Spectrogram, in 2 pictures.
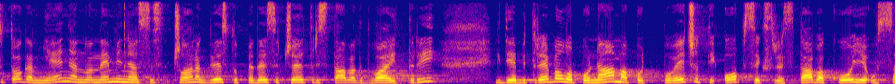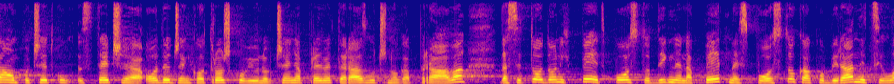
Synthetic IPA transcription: t̪o̞ɡamjeːɲanone̞mjeɲase̞t͡ʃlˠaːnakd̪ʋje̞st̪o̞pe̞d̪ese̞t̪̚t͡ʃe̞t̪ɾist̪aːʋakd̪ʋaːit̪ɾiː | ɡd̪je̞bit̪ɾe̞balo̞po̞namapo̞ʋe̞t͡ɕat̪iʔo̞pse̞ɡsɾet̪st̪aːʋako̞jije̞ʔusaːmo̞mpo̞t͡ʃeːt̪kust̪e̞t͡ɕajaʔo̞d̪ɾed͡ʑe̞nkaot̪ɾo̞ʃko̞ʋiunoʋt͡ʃe̞ːɲapɾed̪me̞t̪aɾaːzlut͡ʃno̞ɡapɾʔaːʋad̪ase̞t̪o̞ːd̪o̞nixpe̞ːt̪po̞st̪o̞d̪iɡnenape̞t̪naest̪̚po̞st̪o̞kako̞biɾaːd̪nit̪sil

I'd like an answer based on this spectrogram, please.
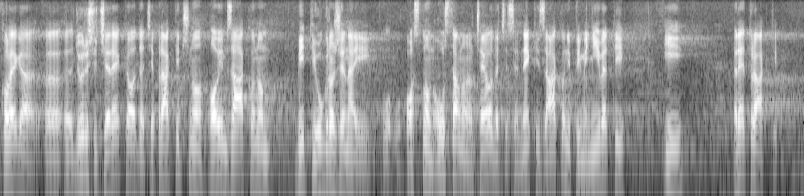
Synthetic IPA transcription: ko̞leːɡa | d͡ʑuɾiʃit͡ɕjeɾe̞kaod̪at͡ɕepɾak̚t̪it͡ʂno̞oʋimzaːko̞no̞m | bit̪iuɡɾo̞ʒe̞nai | o̞sno̞ʋno̞ust̪aːʋno̞nat͡ʃe̞ːlod̪at͡ɕe̞se̞ne̞kizaːko̞nipɾimje̞ɲiːʋat̪i | i | ɾet̪ɾoakt̪iʋni

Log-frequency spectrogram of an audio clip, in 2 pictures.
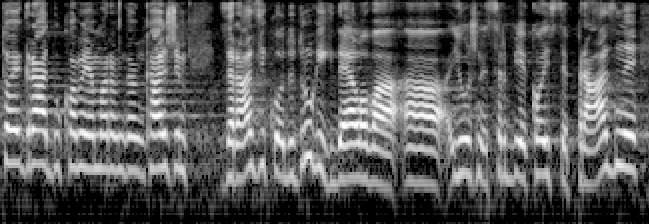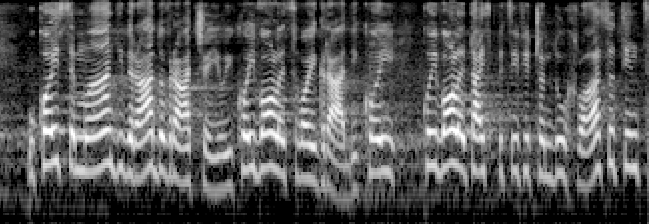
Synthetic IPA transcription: t̪ojeɡɾaːd̪uko̞mejaːmo̞ːɾamd̪aʋamkaːʒem | zaɾaːzlikuod̪ːɾuɡixd̪eːlˠo̞ʋa | juːʒne̞sr̩bije̞ko̞jise̞pɾaːzne̞ | uko̞jise̞mlˠaːd̪iɾaːd̪o̞ʋɾat͡ɕajuiko̞jiʋo̞le̞sʋo̞ːjɡɾaːd̪iko̞ji | ko̞jiʋo̞let̪aːjspe̞t̪sifit͡ʃand̪uxʋlˠasot̪int̪s

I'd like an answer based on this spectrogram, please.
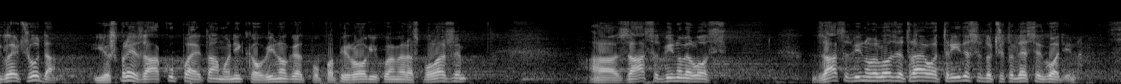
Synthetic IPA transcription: ɡlet͡ʃud̪a̰ | joʃpɾeːzaːkupajet̪amonikaoʋinoɡɾad̪̚popapiɾolo̞ːɡijiukojomeɾaspolaːʒem | zaːsad̪ʋinoʋeloze̥ | zaːsad̪ʋinoʋelˠo̞zet̪ɾajalot̪ɾiːd̪eset̪̚d̪ot͡ʃet̪r̩d̪eset̪ɡo̞d̪ḭna

